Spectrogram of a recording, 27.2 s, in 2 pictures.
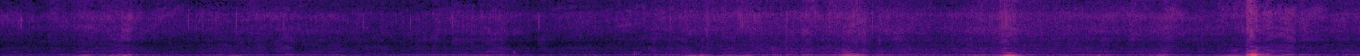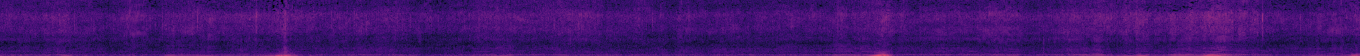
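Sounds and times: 
honey bees humming at the hive: 0:00.0 - 0:27.1.

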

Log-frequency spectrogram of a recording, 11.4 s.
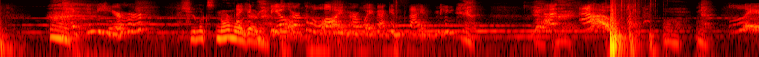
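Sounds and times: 
speech: 0:00.7 - 0:07.2, 0:08.0 - 0:09.6
head smashing against a wall: 0:09.1 - 0:09.8.

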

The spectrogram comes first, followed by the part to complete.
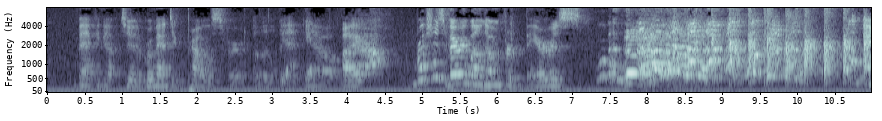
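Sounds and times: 
speech: 0:00.4 - 0:09.0
laughter: 0:07.4 - 0:10.9
audience applause: 0:08.0 - 0:10.9.

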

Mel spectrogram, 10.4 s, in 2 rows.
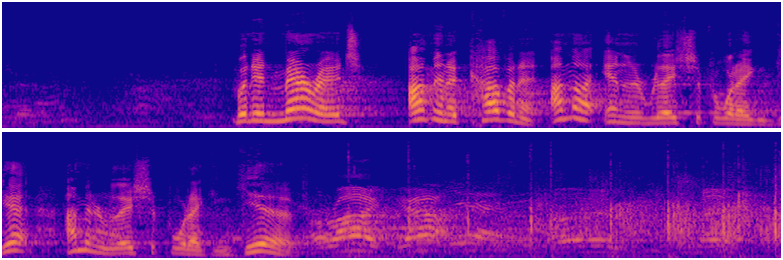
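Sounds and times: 
speech: 0:01.6 - 0:08.1
crowd clapping: 0:07.4 - 0:10.3.

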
